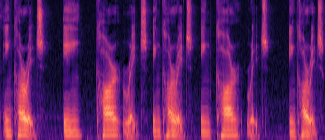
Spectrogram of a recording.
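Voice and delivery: slow teacher's model of "encourage", partly split up; syllable by syllable. Shown as a demonstration. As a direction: repeat "encourage" slowly, stretching each syllable. (逐个音节慢读encourage)

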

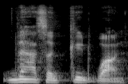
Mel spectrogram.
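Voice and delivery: slow, falling that's a good one; 慢慢赞赏; slow appreciative. Shown as a demonstration. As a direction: praise a clever joke, slowly. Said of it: "你就会说".

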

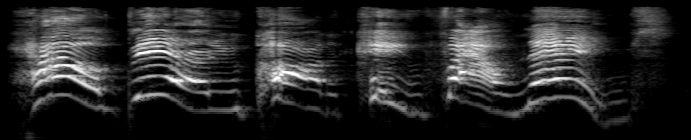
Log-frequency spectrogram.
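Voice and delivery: slow, loud royal outrage; indignant roar. A narrator's reading. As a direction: thunder it down in wounded pride. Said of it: "King Bear roared".

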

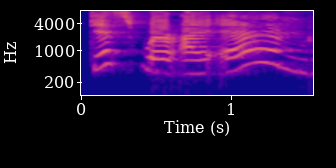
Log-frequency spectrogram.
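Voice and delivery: little bunny's high, loud call; shouting. A narrator's reading. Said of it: "shouted little bunny".

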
